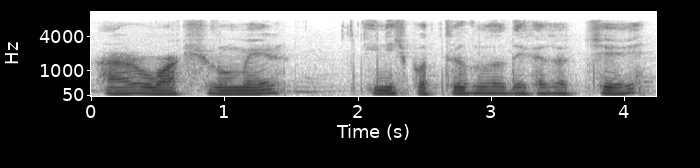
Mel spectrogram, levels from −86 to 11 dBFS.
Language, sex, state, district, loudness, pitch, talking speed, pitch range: Bengali, male, West Bengal, Alipurduar, -17 LUFS, 120 Hz, 70 wpm, 115-125 Hz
